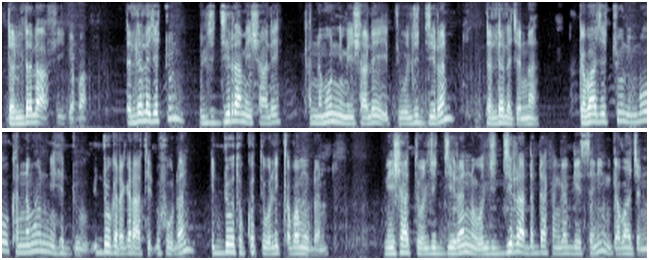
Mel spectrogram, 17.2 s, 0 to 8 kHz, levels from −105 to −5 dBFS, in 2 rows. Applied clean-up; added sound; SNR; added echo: neural separator model SepFormer DNS4.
